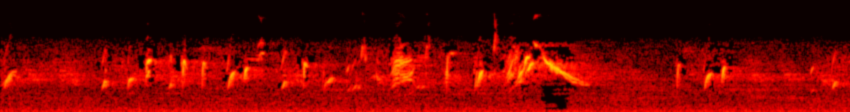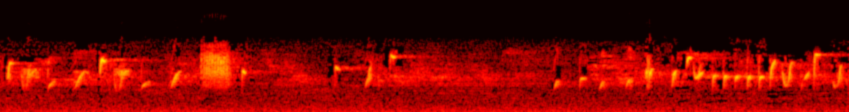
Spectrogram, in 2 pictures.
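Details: Algerian goldfinch singing: a quiet, rambling stream of high twittering chirps and tinkling notes, with brief liquid trills and a short downslurred note near the middle, over steady faint hiss.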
